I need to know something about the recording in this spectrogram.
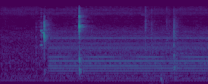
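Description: A click, then a quiet, steady buzz from an electric guitar and amplifier rig, with a couple of faint ticks: the rig is live and idle just before the song starts.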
